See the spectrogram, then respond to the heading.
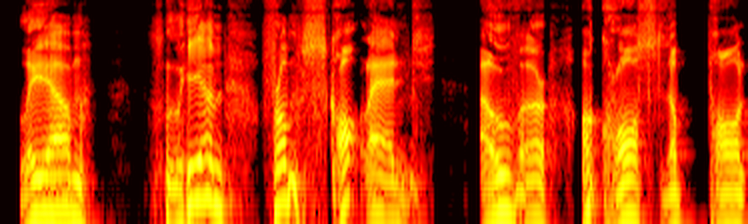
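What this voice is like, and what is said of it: Bad put-on Scottish accent. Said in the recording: “That is the worst Scottish accent in the world.”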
